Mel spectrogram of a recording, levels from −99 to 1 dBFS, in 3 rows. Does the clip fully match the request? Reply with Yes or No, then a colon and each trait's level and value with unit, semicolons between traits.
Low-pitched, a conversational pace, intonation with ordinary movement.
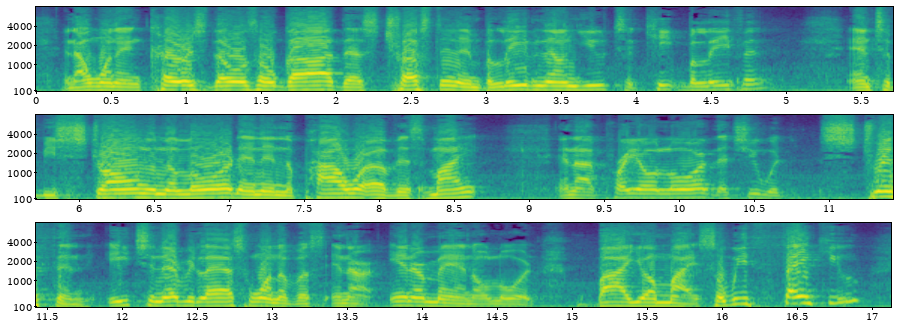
No: low, 130 Hz; fast, 220 wpm; average, 3.6 semitones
